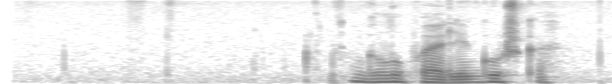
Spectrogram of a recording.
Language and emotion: Russian, neutral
